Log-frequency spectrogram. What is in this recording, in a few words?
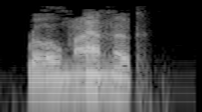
"Romanic", english; adjectives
